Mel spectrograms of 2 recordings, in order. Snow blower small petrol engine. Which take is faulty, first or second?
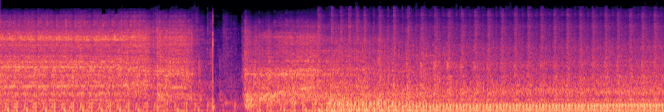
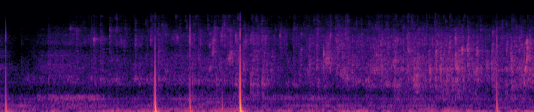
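second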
